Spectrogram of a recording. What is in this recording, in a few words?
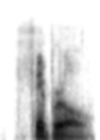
"fibril", American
